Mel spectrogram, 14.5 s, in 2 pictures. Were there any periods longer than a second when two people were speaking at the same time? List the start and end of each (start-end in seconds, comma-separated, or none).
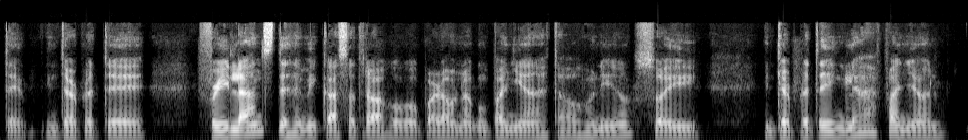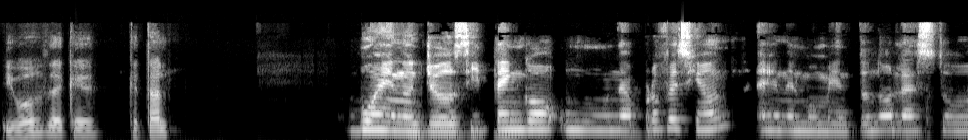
none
